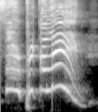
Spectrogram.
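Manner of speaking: shrill, loud, angry shouted tone. Retelling telling off a driver stuck between two lanes: imitating own angry outburst. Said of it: "and I got mad and I said".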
